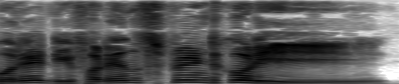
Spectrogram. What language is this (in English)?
Bangla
